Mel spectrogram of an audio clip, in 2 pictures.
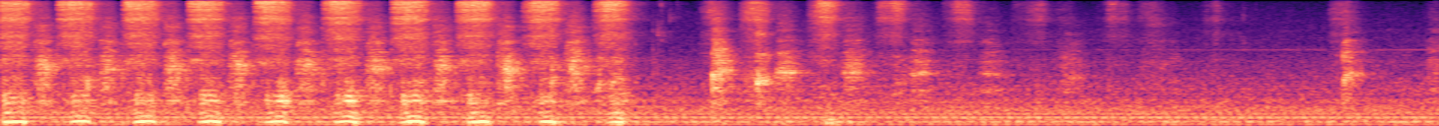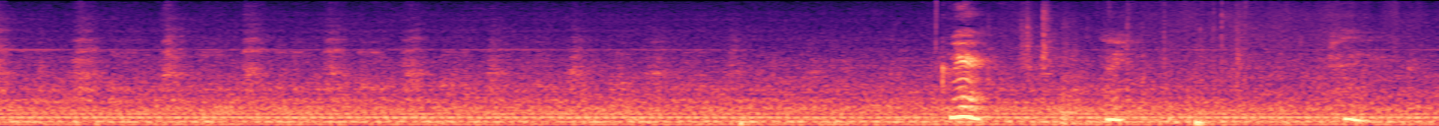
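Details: A four-year-old male Cocker Spaniel makes a rapid run of harsh, rhythmic snorting pulses, about two each second; a recurring unexplained episode that worries his owner and the vet has not yet seen.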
